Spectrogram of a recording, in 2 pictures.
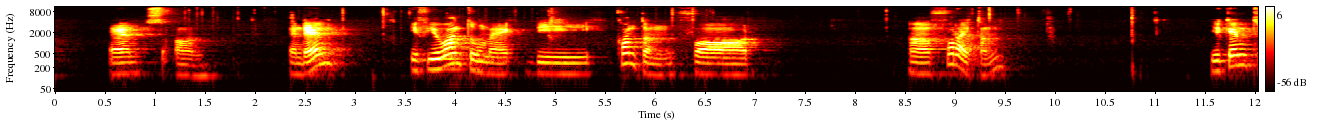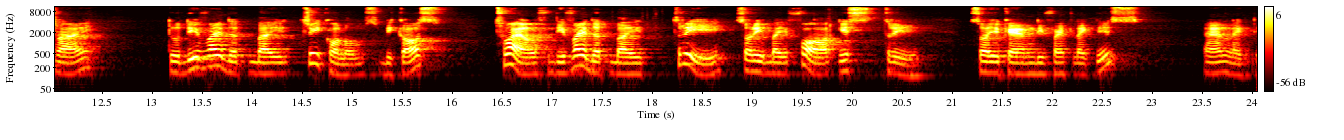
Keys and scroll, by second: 1.4 super+-, 8.0 super+k, 9.8 ↶, 10.5 super+j, 17.6 super+=, 19.8 super+t.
